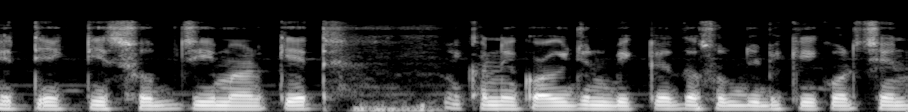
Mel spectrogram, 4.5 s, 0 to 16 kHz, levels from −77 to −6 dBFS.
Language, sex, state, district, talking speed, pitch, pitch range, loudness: Bengali, male, Odisha, Khordha, 145 wpm, 115 Hz, 115-120 Hz, -15 LUFS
